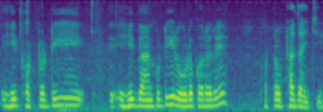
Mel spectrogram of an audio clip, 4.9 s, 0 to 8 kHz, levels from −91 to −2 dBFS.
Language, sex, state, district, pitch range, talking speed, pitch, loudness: Odia, female, Odisha, Khordha, 165-180 Hz, 135 wpm, 170 Hz, -17 LUFS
